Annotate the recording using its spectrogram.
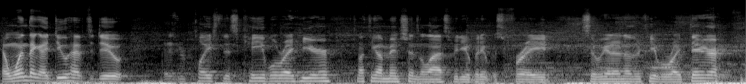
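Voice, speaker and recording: A man speaks very fast while clear music plays behind him. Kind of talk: casual vlog chat. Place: gym. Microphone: phone near.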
